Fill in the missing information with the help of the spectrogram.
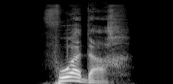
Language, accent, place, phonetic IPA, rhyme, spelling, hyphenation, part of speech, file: German, Germany, Berlin, [ˈfoːɐ̯ˌdax], -ax, Vordach, Vor‧dach, noun, De-Vordach.ogg
- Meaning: canopy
